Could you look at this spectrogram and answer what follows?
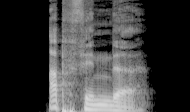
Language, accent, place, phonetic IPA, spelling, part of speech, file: German, Germany, Berlin, [ˈapˌfɪndə], abfinde, verb, De-abfinde.ogg
- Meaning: inflection of abfinden: 1. first-person singular dependent present 2. first/third-person singular dependent subjunctive I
